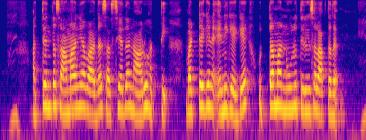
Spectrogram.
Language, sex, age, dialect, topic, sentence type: Kannada, female, 18-24, Central, agriculture, statement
